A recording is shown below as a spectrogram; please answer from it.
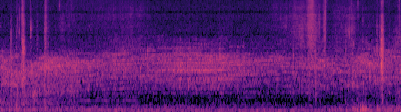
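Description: Low, steady background rumble with a few faint clicks and no speech.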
